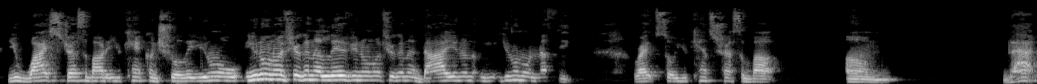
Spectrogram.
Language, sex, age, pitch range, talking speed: English, male, 20-39, 125-165 Hz, 235 wpm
